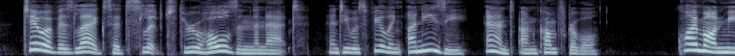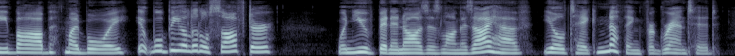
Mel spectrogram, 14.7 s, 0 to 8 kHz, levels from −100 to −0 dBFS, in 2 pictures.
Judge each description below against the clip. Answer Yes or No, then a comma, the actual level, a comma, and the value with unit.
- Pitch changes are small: No, average, 5.3 semitones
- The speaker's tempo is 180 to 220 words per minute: Yes, average, 190 wpm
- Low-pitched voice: No, high, 205 Hz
